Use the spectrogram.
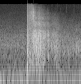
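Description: A single sharp bang from a Great Bang friction-ignited firecracker bursts out of quiet, followed by a brief crackling, hissing tail that fades over the next second.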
